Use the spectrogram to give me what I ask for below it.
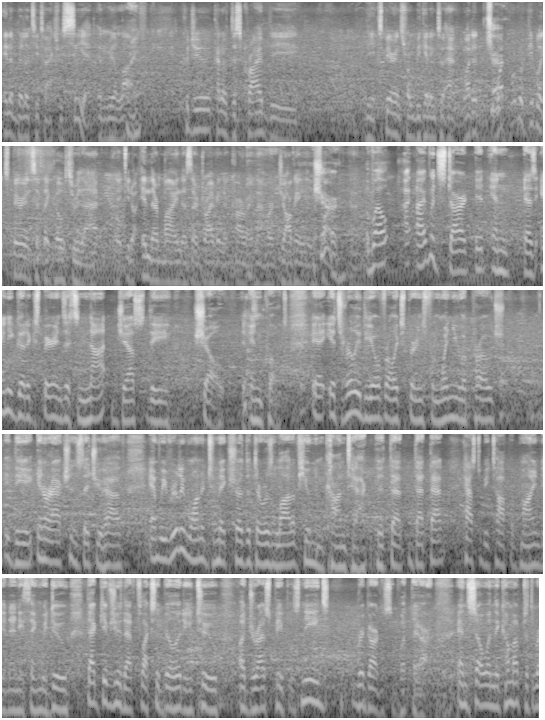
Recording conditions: busy venue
